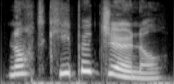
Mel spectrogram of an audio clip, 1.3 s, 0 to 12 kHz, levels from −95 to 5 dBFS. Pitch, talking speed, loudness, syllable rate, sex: 270 Hz, 185 wpm, -16 LUFS, 4.1 syllables/s, female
